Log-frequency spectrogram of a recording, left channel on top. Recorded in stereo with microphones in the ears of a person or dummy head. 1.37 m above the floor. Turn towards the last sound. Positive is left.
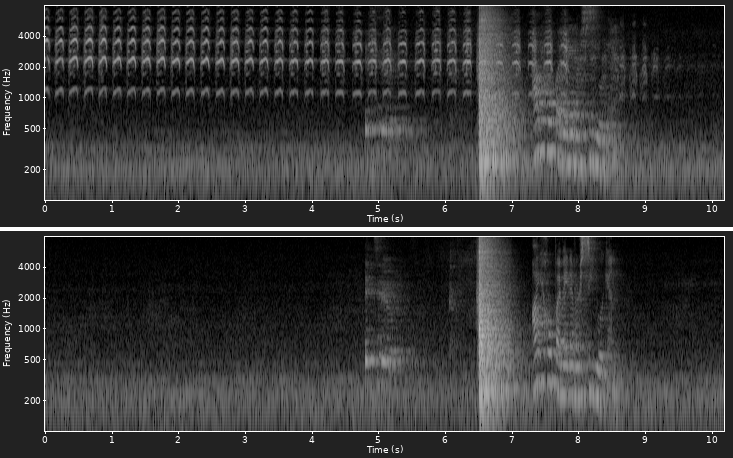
turn(degrees=-80)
